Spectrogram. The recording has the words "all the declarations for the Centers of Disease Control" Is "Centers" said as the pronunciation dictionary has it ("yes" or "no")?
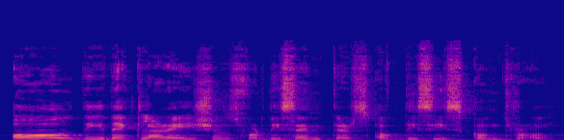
no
